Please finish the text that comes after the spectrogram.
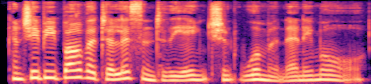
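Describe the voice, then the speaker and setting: A woman reading an audiobook as narrator, telling the story expressively in a measured, dramatic way. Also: mid-range voice, animated, mellow, no echo.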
